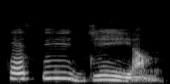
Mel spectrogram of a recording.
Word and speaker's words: residiam: Então, a R, a pronúncia vai ser como uma J, lembrem, tá? Residiam, tá?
